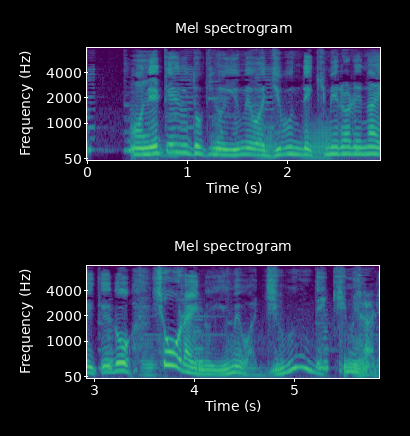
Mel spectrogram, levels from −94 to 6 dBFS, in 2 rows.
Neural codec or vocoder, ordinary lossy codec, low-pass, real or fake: none; none; none; real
